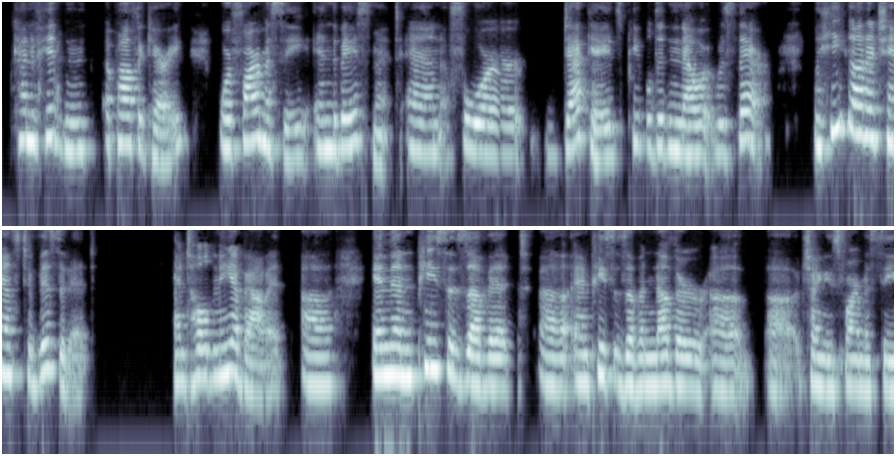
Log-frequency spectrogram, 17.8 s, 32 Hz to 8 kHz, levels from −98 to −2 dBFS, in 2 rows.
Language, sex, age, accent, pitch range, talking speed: English, female, 50-69, American, 170-225 Hz, 155 wpm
